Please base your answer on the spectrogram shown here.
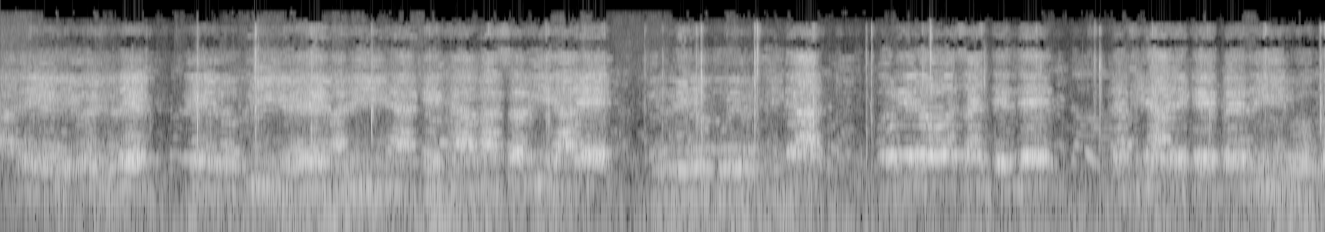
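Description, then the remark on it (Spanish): A big crowd of football fans sings a viral Argentine chant together, loud and continuous, with a rhythmic melodic swing and brief dips between phrases, heard on its own without any talking over it. “Oigan, eh, pues les platicaba del cántico argentino que se ha hecho muy viral, que hay unas niñas en una canoa haciéndolo y todo.”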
